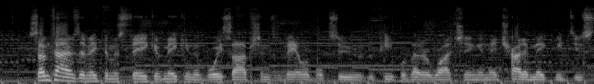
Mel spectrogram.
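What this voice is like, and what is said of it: Usual voice. Nothing is said of it.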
